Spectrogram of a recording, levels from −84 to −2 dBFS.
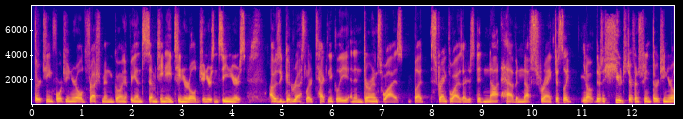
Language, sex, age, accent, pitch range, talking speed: English, male, 20-39, American, 95-110 Hz, 210 wpm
